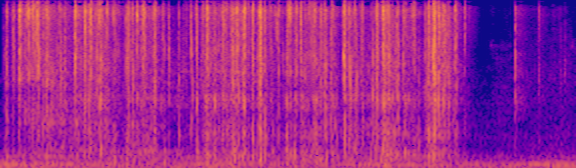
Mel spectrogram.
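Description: Thin clear plastic packaging crinkling and rustling as it is handled, for about four and a half seconds, followed by two short clicks.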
